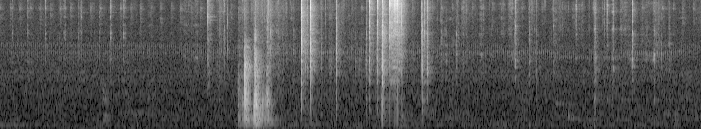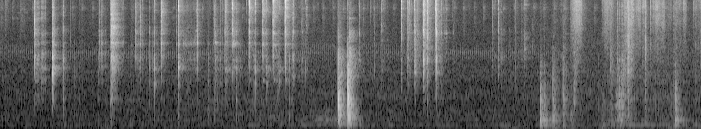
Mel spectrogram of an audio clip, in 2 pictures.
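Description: Metal clicks and clinks of a Soviet ship's clock movement being handled and turned over. The sounds come in irregular clusters, beginning about four seconds in.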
